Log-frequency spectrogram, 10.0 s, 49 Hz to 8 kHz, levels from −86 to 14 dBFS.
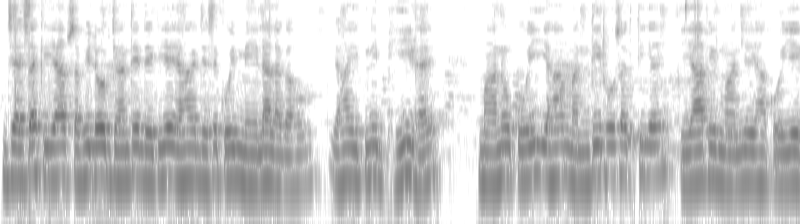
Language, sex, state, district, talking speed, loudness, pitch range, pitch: Hindi, male, Uttar Pradesh, Varanasi, 190 wpm, -43 LUFS, 130-145 Hz, 135 Hz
